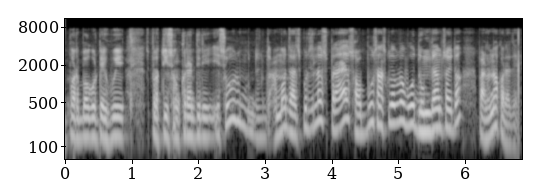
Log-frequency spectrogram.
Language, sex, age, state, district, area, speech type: Odia, male, 45-60, Odisha, Jajpur, rural, spontaneous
